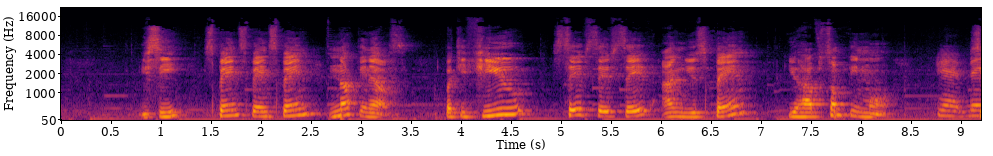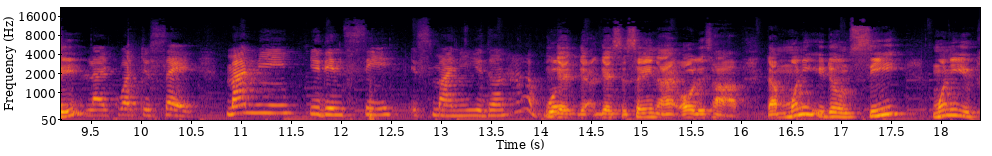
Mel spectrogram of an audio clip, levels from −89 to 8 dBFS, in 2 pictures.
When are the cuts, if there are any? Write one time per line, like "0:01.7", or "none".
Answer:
0:14.2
